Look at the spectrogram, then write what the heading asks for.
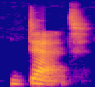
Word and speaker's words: debt: a letter B is it's not usually pronounced when it comes before the letter T so words like doubt debt subtle you cannot hear the bead in those words the next one is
